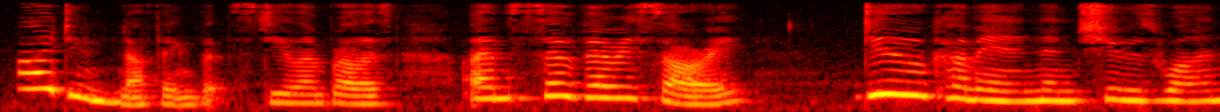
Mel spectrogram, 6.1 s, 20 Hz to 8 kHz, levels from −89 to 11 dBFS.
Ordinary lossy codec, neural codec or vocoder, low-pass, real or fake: AAC, 48 kbps; none; 7.2 kHz; real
